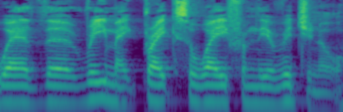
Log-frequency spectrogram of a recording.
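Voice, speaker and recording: A man with an English accent speaks at a medium pitch and a moderate pace. The recording is very clean with a silent background. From England. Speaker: podcast co-host. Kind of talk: casual chat.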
